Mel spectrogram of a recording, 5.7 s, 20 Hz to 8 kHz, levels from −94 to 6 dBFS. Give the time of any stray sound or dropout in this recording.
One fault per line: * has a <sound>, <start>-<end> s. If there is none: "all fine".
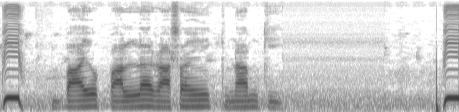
all fine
